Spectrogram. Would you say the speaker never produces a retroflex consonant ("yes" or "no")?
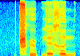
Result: no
